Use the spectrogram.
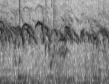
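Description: Homestead chickens cluck and squawk close by, a busy run of overlapping calls with no pause.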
